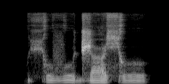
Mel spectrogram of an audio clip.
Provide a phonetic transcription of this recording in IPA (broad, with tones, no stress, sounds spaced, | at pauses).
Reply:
ç ʊ˨˩ v ʊ˨˩ d͡ʒ a˨˩ ɕ ɤ˨˩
